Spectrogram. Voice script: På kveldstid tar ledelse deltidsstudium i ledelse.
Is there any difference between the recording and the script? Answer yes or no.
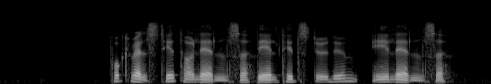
no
